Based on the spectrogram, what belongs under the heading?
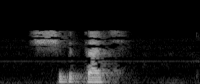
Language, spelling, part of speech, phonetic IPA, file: Russian, щебетать, verb, [ɕːɪbʲɪˈtatʲ], Ru-щебетать.ogg
- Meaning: 1. to twitter, to chirp 2. to chatter, to prattle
